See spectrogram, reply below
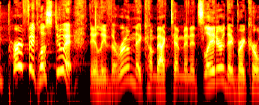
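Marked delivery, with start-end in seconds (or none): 0.0-1.0 much higher, chirpy mock agreement; mock eager. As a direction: sell it like a happy-go-lucky dad. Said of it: "And we say".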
